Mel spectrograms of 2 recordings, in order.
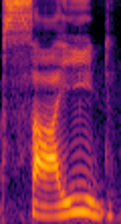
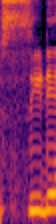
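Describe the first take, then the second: First: The vowel sounds like 'eye', in one syllable. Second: The vowel sounds like 'ee', with two syllables. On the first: The speaker calls it right. "इसको पढ़ोगे आप साइड" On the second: The speaker calls it wrong. "इसको सीडे नहीं पढ़ोगे बच्चों"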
